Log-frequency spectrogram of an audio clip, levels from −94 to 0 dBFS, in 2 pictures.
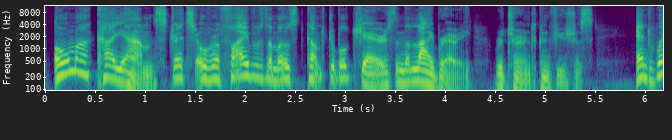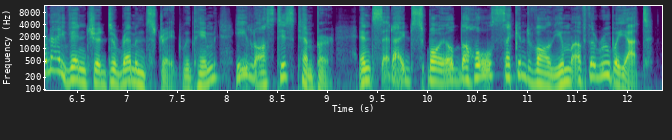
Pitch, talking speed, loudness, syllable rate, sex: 155 Hz, 185 wpm, -19 LUFS, 5.6 syllables/s, male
